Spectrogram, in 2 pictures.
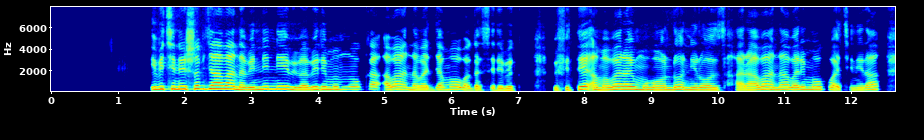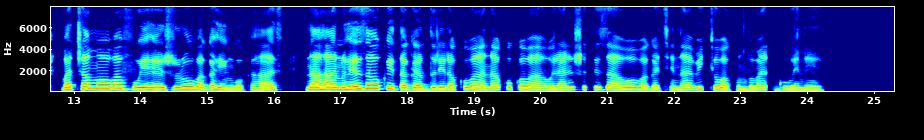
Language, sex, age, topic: Kinyarwanda, female, 25-35, education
